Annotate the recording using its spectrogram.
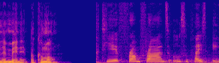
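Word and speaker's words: Cartier: Though the first syllable looks a lot like the word car, try to refrain from going all in on the car or car sound and use the back of your tongue to create the car sound with a very short and precise t at the end.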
